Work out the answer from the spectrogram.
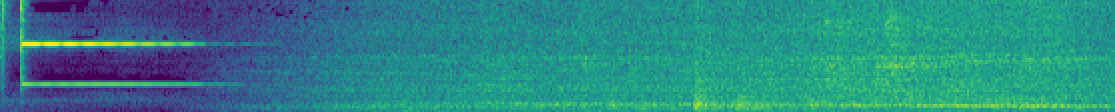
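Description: A metro train at a station: a short bright ring, then a building rumble of rolling wheels with a thin high whine over it, steady and moderately loud.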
